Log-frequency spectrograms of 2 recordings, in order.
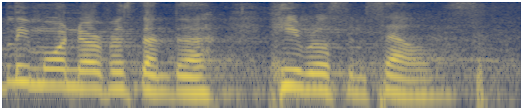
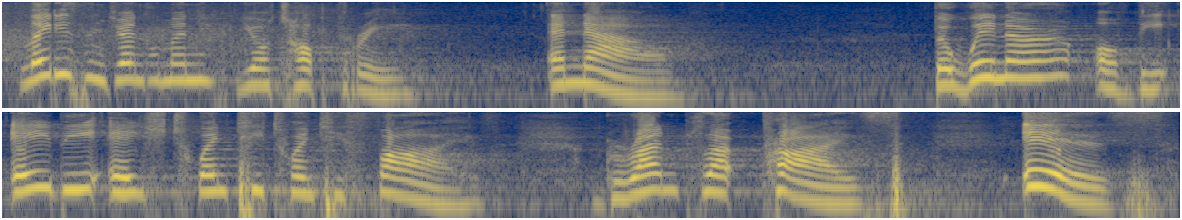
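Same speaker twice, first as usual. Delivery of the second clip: booming prize announcer. Acted. Host announcing the grand prize winner.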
